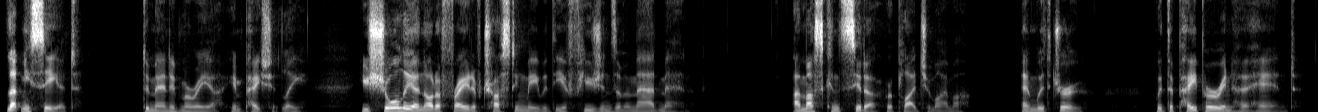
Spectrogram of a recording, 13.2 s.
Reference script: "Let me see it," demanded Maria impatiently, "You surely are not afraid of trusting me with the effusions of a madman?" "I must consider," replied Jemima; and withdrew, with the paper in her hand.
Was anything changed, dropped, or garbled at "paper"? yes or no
no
